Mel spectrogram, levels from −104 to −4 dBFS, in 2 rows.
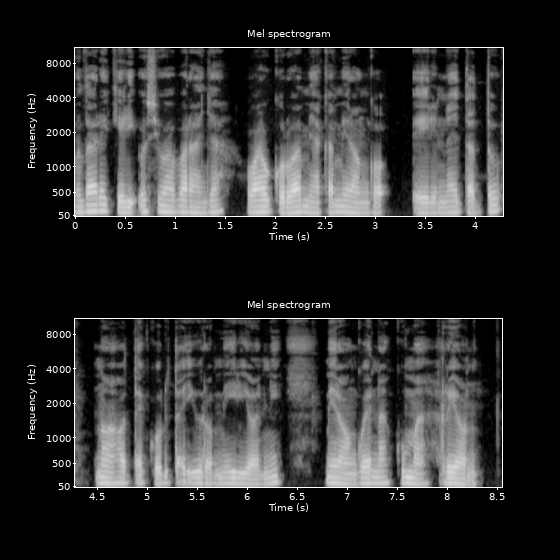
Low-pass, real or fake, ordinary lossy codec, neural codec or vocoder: none; real; none; none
